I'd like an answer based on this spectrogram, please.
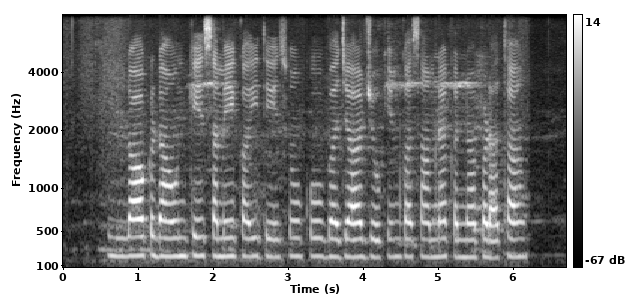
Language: Hindi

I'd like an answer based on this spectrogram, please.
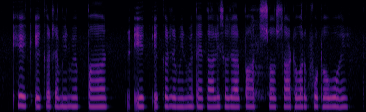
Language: Magahi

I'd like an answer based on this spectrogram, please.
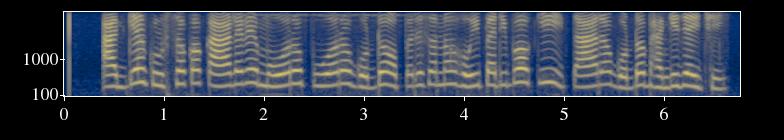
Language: Odia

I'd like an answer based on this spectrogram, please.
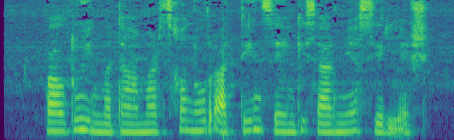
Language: Georgian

